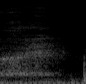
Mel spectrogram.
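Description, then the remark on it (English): A single short sneeze, with a sharp breathy intake and a quick nasal burst at the end, fairly faint and heard on its own without any talking. “Bless you.”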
